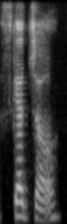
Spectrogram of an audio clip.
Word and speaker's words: schedule: we say it so we take that ch and make it a sound like schedule and then the d sounds like a j schedule schedule yeah yeah confused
